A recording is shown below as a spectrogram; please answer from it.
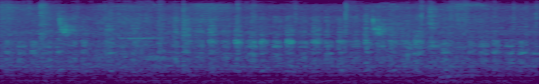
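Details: A Shiba Inu pants in quick, even breathy puffs, close to four per second, soft and steady throughout with a faint hiss behind.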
